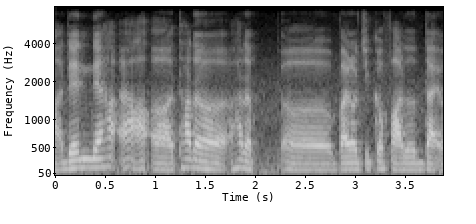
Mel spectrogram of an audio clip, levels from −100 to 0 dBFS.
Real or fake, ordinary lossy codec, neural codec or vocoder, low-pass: real; none; none; 7.2 kHz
